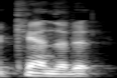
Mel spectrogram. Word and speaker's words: candidate: So, are you totally dropping that that D at the beginning of the second syllable? I think this is just a tossup. At least for me, I think I would most more than the final syllable, I would most commonly, most consistently just drop that D, the first D.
